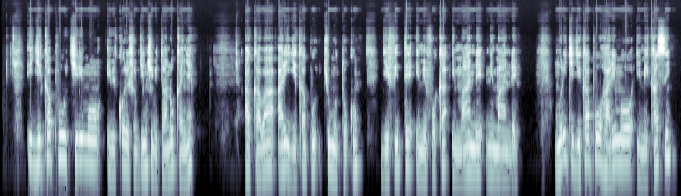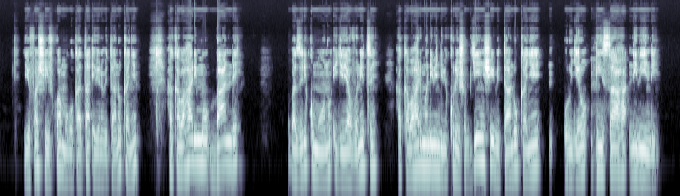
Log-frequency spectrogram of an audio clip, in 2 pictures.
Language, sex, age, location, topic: Kinyarwanda, female, 18-24, Huye, health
